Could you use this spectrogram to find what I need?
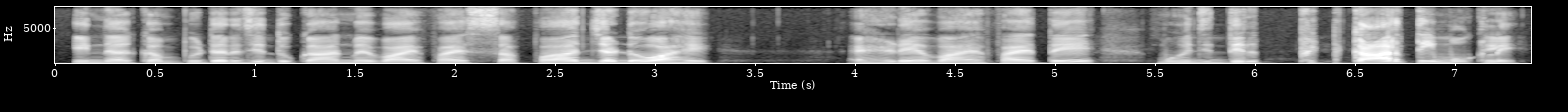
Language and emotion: Sindhi, disgusted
